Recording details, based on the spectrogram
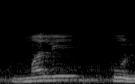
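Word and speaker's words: مَلِكٌ: Malikun. Important, pronounce it correctly.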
